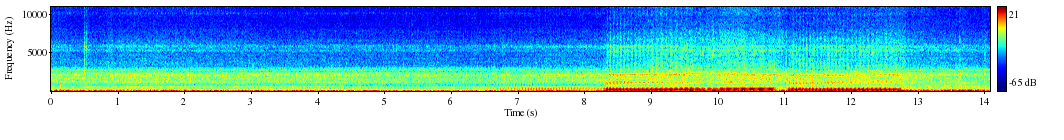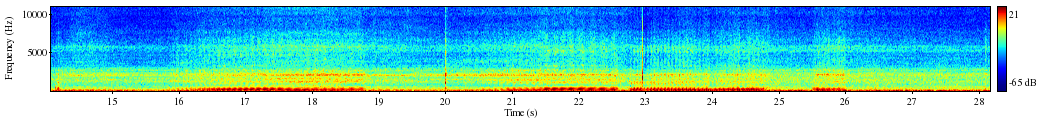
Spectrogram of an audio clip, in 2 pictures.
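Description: Onboard sound of a KTM 690 SMC's single-cylinder engine while riding, under steady wind noise on the microphone. The engine note rises and falls again and again with the throttle and gear changes, and gets noticeably louder about eight seconds in as the throttle is opened.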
